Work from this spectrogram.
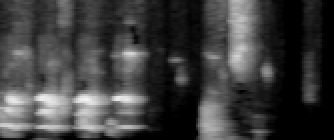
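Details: Cavalier King Charles Spaniel puppies snuggling indoors on a warm Friday morning, in a home raising emotional support animals; four quick, high-pitched yips in rapid succession, then a brief, rougher squeak after a short pause.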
